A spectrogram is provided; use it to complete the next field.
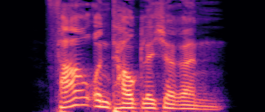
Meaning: inflection of fahruntauglich: 1. strong genitive masculine/neuter singular comparative degree 2. weak/mixed genitive/dative all-gender singular comparative degree
- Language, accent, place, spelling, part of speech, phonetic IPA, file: German, Germany, Berlin, fahruntauglicheren, adjective, [ˈfaːɐ̯ʔʊnˌtaʊ̯klɪçəʁən], De-fahruntauglicheren.ogg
